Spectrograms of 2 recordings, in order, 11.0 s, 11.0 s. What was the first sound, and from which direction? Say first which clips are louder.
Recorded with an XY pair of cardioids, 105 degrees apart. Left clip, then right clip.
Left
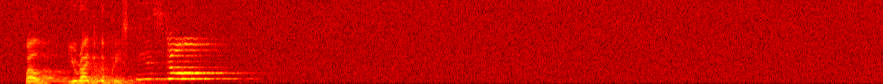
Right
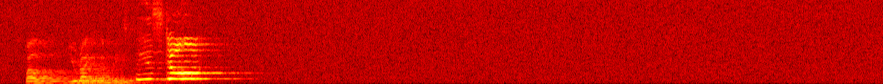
A man speaking: left 6 dB; 50° left.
